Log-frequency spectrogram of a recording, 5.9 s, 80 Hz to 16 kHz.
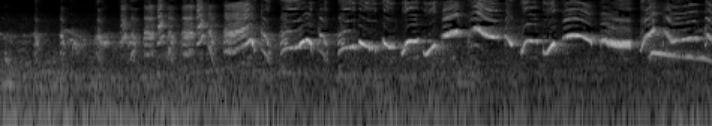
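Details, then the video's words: Songbird kept caged and fed consistently, bought 19 May 2020, said to sing in any place and time; soft chatter builds into loud, rapid, zigzagging whistled phrases that climb and dip repeatedly. "Chăm chim đều tay ,cám ổn định hót mọi địa hình ,mọi giờ giấc"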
